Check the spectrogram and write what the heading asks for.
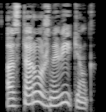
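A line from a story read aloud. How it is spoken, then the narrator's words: Young woman, cold warning. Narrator (Russian): холодно предупредила девушка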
